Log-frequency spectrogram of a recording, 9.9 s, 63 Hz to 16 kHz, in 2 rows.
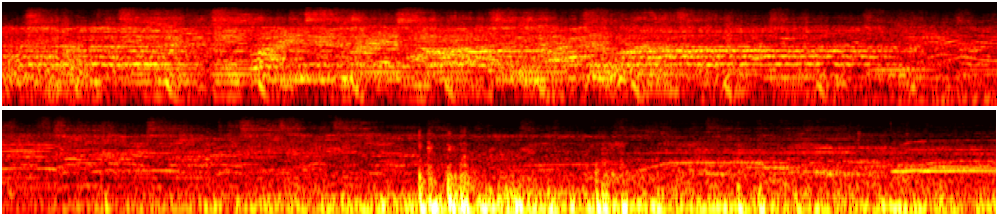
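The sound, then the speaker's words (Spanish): Fireworks for Independence Day, July 4, in the United States burst with deep booms in the second half, over a busy wash of crowd noise and chatter that fills the whole scene. “Estados Unidos, 4 de julio, Día de la Independencia. Si los extraterrestres y Will Smith lo permiten, cohetes, barbacoas, disfraces en algunas zonas del país, lo hemos visto mil veces en las películas.”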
